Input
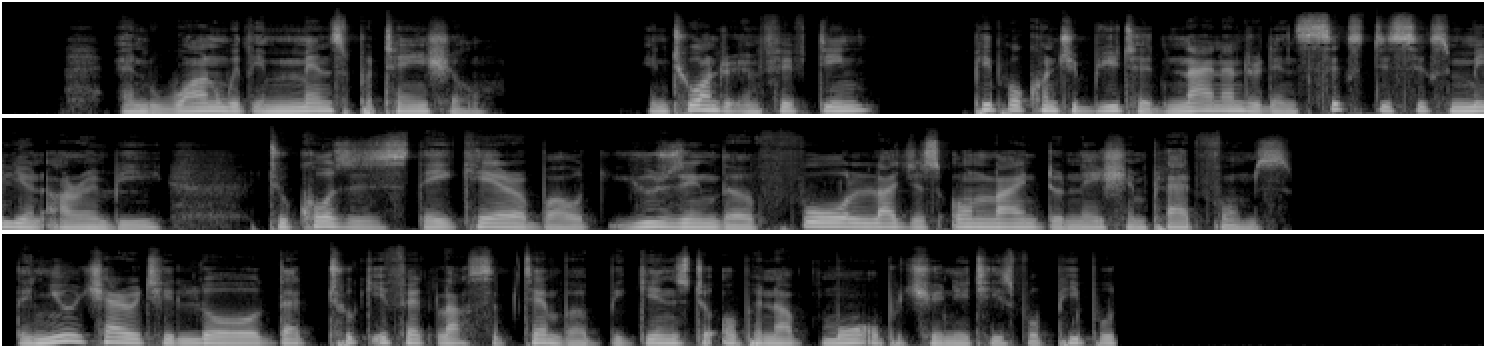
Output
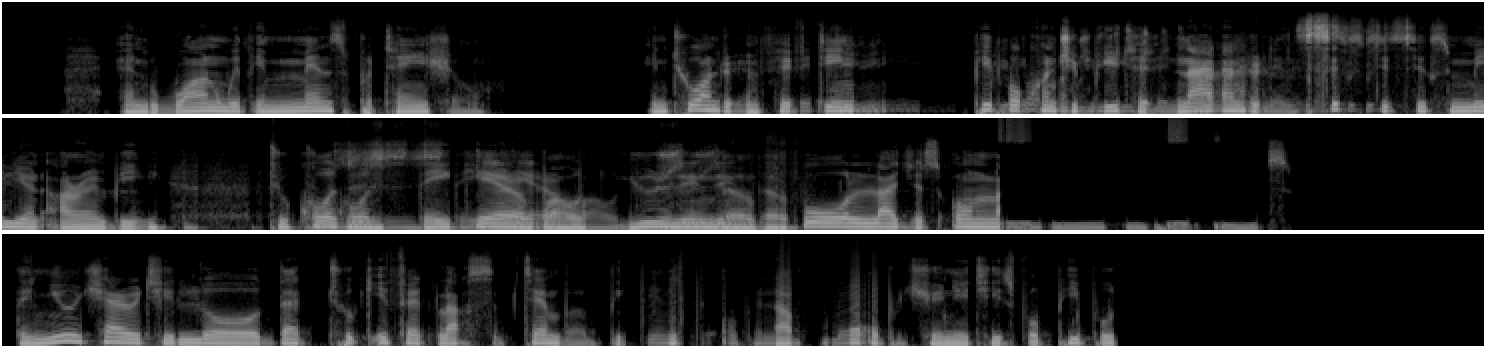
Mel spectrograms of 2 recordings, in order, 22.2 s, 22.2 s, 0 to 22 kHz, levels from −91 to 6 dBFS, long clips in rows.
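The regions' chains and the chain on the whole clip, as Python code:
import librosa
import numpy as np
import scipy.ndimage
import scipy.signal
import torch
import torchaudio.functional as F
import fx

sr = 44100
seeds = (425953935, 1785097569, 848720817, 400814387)

y = fx.chain(x, sr, fx.tilt_shelf(db=-4.0, hz=870.0),
    fx.echo_warbled(ms=84, feedback_pct=43, rate_hz=2.8, cents=211, wet_db=-11.5), at=(3.91, 6.95))
y = fx.chain(y, sr, fx.median_filter(points=3),
    fx.peak_eq(hz=110.0, db=8.5, octaves=0.3),
    fx.echo_single(ms=178, db=-7.5), at=(8.15, 11.49))
y = fx.chain(y, sr, fx.level_steps(step_db=15),
    fx.overflow_wrap(gain_db=32.0),
    fx.brickwall_bandstop(low_hz=260.0, high_hz=9000.0), at=(12.4, 13.76))
y = fx.chain(y, sr, fx.dead_time(dead_ms=0.18),
    fx.auto_swell(attack_ms=218.0), at=(17.94, 19.25))
y = fx.high_shelf(y, sr, hz=4700.0, db=-9.0)
y = fx.level_steps(y, sr, step_db=16)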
